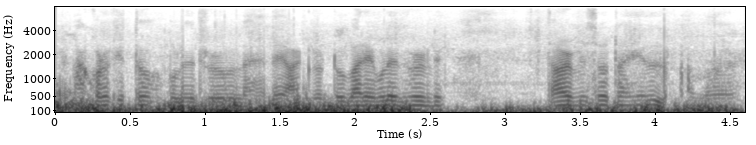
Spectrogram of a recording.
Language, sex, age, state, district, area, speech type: Assamese, male, 18-30, Assam, Barpeta, rural, spontaneous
